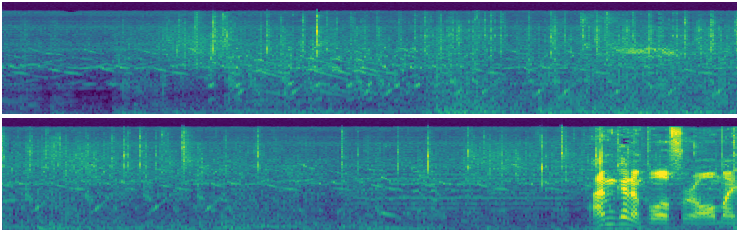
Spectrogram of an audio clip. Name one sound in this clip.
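Small creatures chatter and squeak in a swarm as they attack a large beast.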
